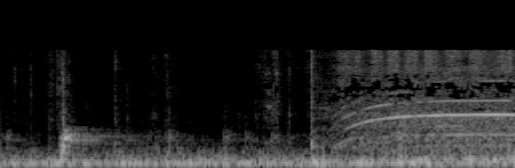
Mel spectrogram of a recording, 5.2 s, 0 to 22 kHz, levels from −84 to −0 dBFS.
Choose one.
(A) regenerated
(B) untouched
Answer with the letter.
B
